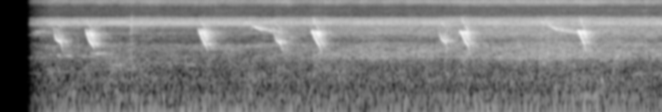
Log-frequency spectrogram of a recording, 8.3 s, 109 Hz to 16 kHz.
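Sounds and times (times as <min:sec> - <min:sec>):
constant insect buzz: 0:00.4 - 0:08.2
Santa Marta antbird Drymophila hellmayri calling in Colombia: 0:02.5 - 0:04.1, 0:05.5 - 0:06.0, 0:06.9 - 0:07.5.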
